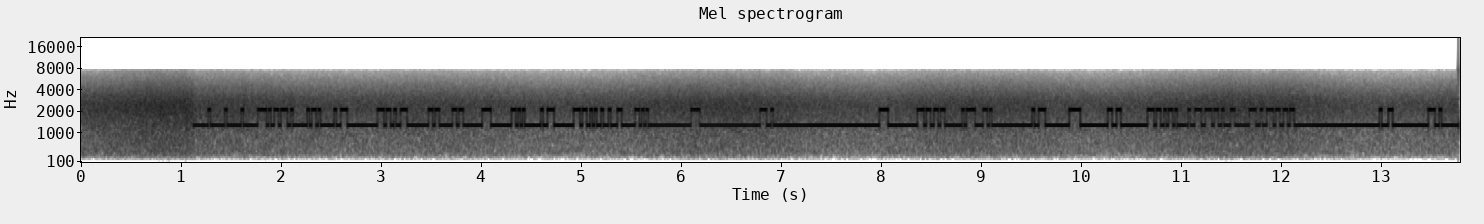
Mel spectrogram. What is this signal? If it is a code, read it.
RTTY (45.45 baud, 850 Hz shift), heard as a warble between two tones, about 1700 Hz centre, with radio static. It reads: DA ALLORA FURONO LEGATI DA UN …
